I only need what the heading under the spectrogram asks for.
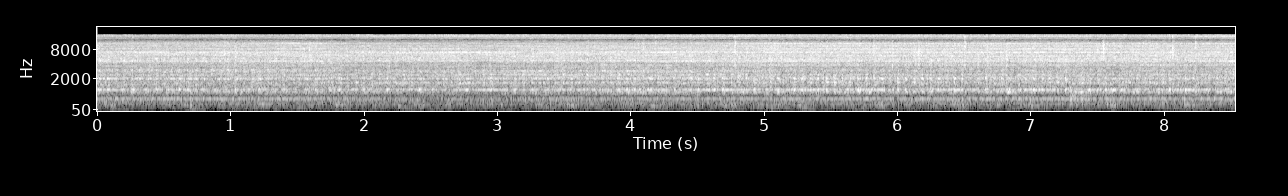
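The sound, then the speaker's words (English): An electric mixer beating cake batter gives a steady, loud mechanical whirring drone with a gritty rattling texture, unchanging from start to end with no voices. “I'm going to stop my mixer because I want to mix everything together. So I'm going to stop my mixer.”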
